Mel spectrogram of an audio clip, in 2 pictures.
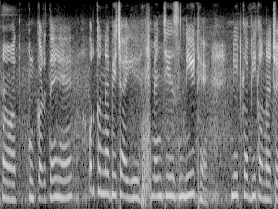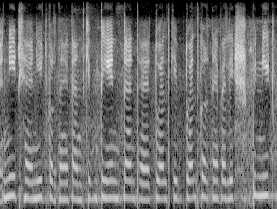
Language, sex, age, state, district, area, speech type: Urdu, female, 18-30, Uttar Pradesh, Aligarh, urban, spontaneous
